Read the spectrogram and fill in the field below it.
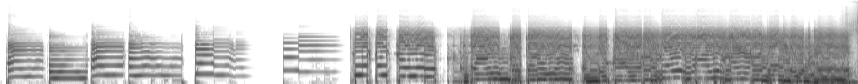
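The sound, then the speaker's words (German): Electric guitar played through a virtual automatic wah pedal effect that follows how hard the strings are picked: a few isolated notes with sweeping, vowel-like tone, then a dense distorted strumming passage that keeps the rhythmic filter sweep throughout. “man muss natürlich dem, dem virtuellen Pedaltreter sagen, wie schnell soll er dann auf die Wippe ja, ich treten.”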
